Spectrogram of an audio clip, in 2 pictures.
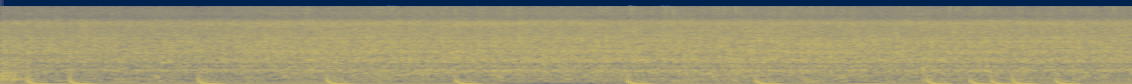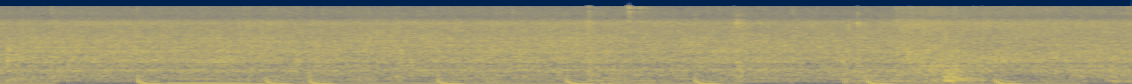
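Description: Chicken posto curry in a Bengali home kitchen, with a continuous loud sizzle in the pan as it is fried and stirred, plus a steady low rhythmic mechanical hum throughout.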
